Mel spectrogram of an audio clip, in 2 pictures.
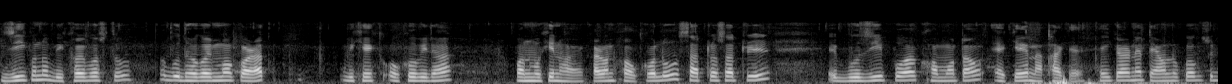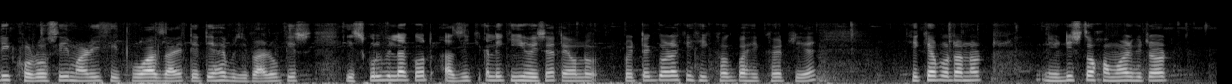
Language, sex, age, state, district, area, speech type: Assamese, male, 30-45, Assam, Goalpara, urban, spontaneous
